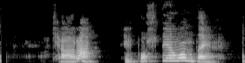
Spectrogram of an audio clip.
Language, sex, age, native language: Icelandic, female, 12, Icelandic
